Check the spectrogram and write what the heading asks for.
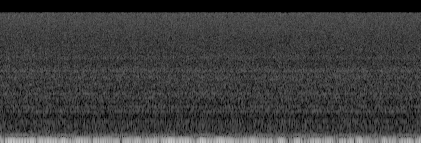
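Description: A steady low hum with a faint hiss, the constant background noise of the recording, with no other event in it.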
